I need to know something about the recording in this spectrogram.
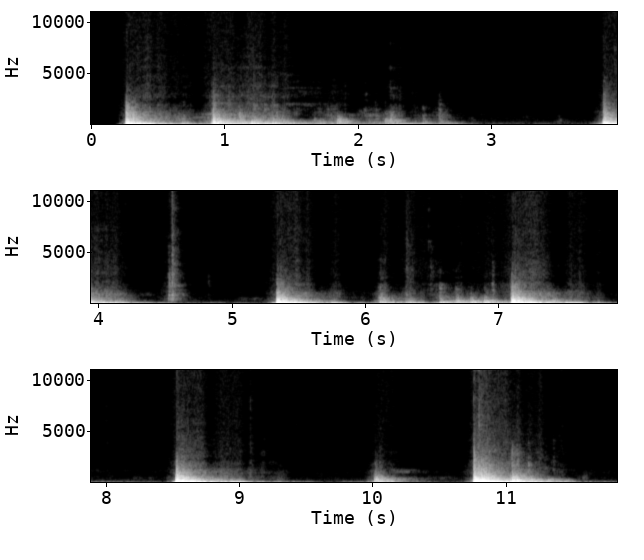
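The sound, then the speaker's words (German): Heavy footsteps thud across a hard floor in uneven clusters, with brief pauses between runs of steps and no voices. “Take three. Schritte.”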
